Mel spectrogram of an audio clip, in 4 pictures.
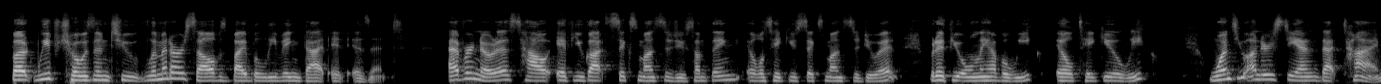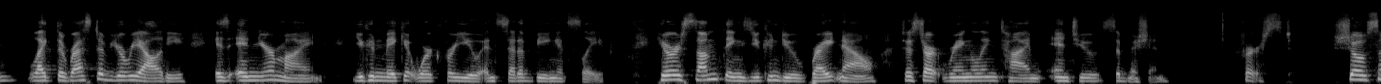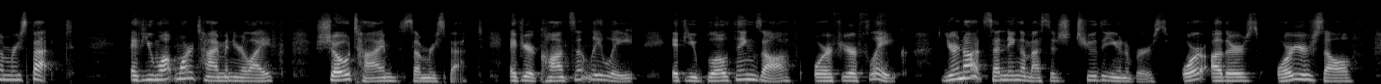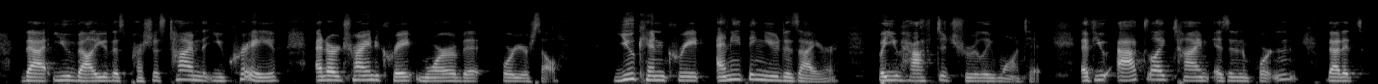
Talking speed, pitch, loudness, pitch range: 185 wpm, 175 Hz, -26 LUFS, 160-195 Hz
